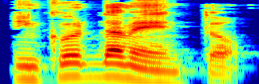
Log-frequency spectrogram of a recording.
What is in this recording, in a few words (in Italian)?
"incordamento", dialettale crespinese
